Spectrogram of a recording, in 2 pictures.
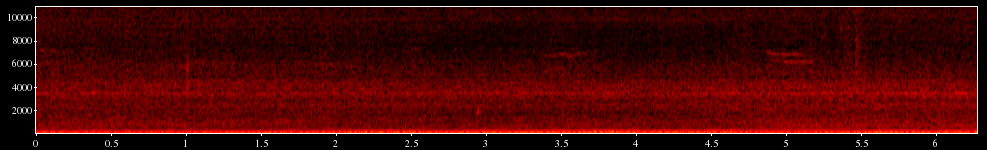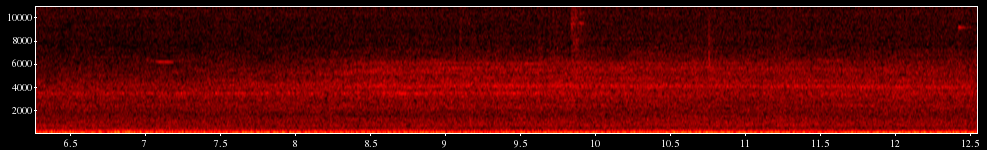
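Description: A steady low motor hum with no change in pitch. A faint high-pitched hiss joins it about two-thirds of the way through.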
